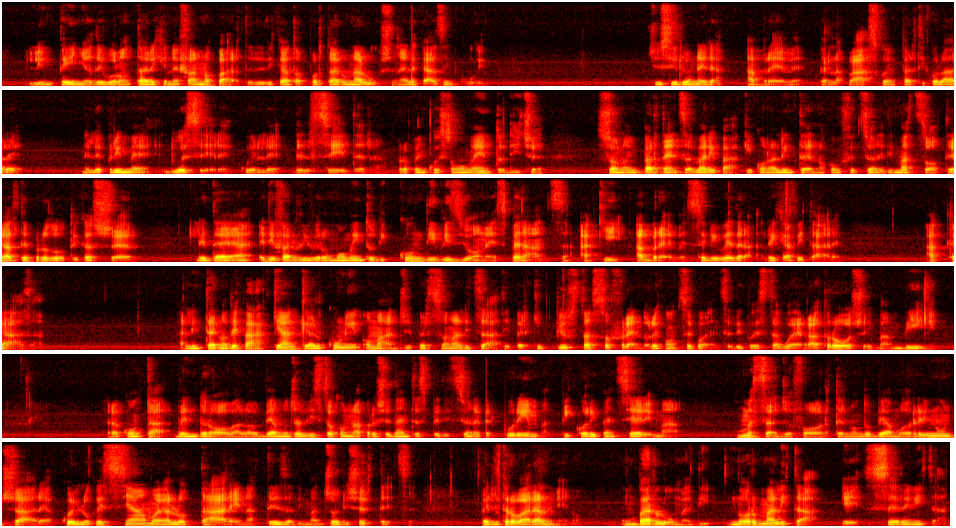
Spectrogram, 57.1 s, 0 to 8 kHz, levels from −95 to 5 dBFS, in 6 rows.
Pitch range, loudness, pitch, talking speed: 80-105 Hz, -28 LUFS, 85 Hz, 140 wpm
